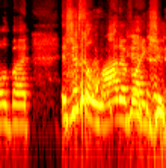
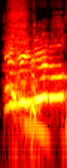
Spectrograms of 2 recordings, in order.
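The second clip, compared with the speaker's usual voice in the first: high, loud laughing cry; laughing about the snake nickname; laughing squeal; 14 semitones higher, 5 dB louder than usual. Real, not acted. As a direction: shriek it while cracking up. Laughing repeat of the joke.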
